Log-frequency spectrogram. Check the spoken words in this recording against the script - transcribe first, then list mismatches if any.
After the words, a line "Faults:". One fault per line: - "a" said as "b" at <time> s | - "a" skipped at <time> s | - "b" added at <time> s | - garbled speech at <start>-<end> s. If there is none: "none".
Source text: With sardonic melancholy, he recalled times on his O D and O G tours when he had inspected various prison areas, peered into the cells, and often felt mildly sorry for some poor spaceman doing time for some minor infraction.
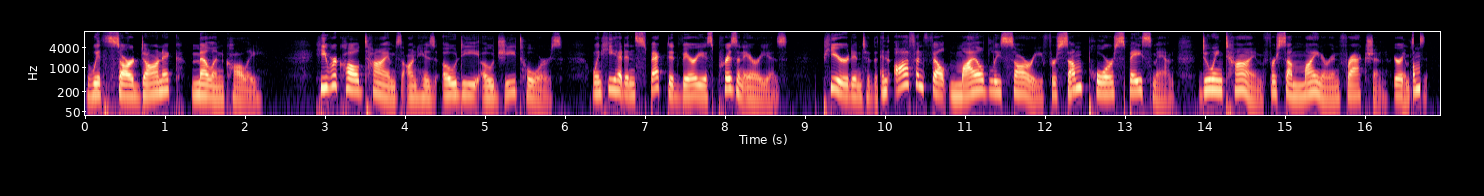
With sardonic melancholy, he recalled times on his O D O G tours when he had inspected various prison areas, peered into the and often felt mildly sorry for some poor spaceman doing time for some minor infraction. [garbled]
Faults:
- "and" skipped at 4.9 s
- "cells" skipped at 9.9 s
- garbled speech at 16.4-16.8 s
